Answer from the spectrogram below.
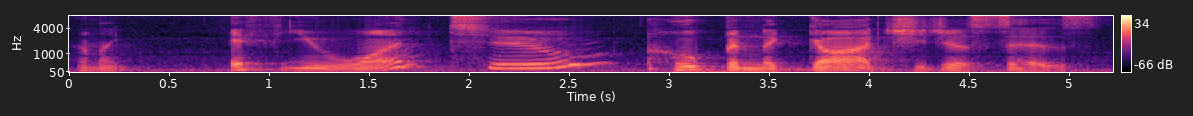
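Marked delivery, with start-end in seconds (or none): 0.8-2.8 slow, drawn-out, rising high at the end; feigned reluctance. Retold or imitated. He hopes date will leave, feigned reluctance. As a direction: stretch it into a high, noncommittal question.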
